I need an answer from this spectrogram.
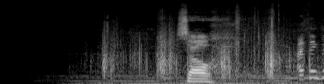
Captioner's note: footsteps crunching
